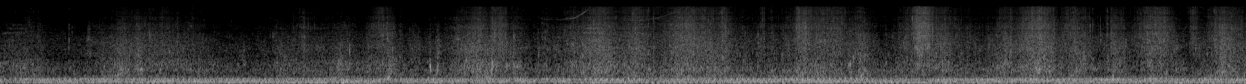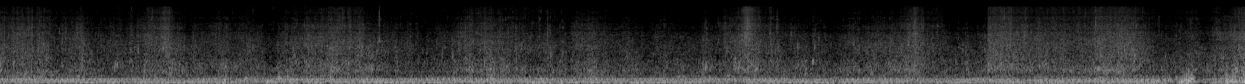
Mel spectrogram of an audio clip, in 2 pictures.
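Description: Water rushing and splashing along a sailboat's hull, with wind buffeting the microphone in gusts, over the steady hum of the boat's inboard engine.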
